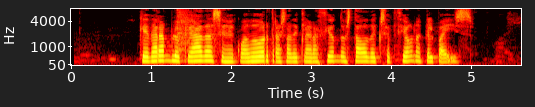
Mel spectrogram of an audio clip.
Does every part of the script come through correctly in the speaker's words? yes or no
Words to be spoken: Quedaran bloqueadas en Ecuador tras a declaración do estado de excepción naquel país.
yes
